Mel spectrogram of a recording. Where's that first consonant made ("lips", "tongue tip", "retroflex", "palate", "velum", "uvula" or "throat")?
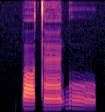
lips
